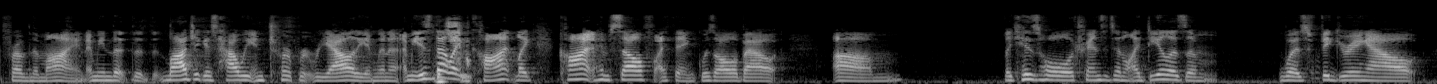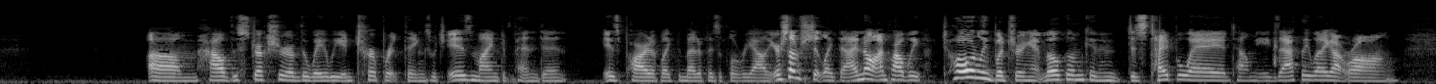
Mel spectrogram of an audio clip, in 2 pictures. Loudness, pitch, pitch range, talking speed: -22 LUFS, 185 Hz, 170-200 Hz, 180 wpm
